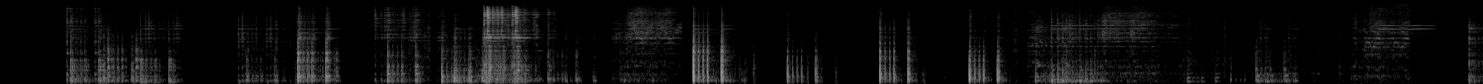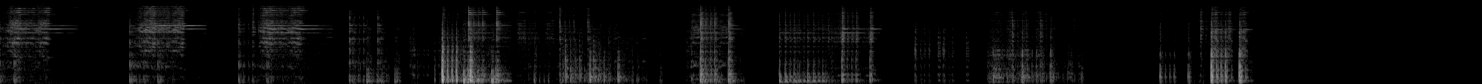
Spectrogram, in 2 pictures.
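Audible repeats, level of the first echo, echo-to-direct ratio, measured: 4, -11.5 dB, -1.0 dB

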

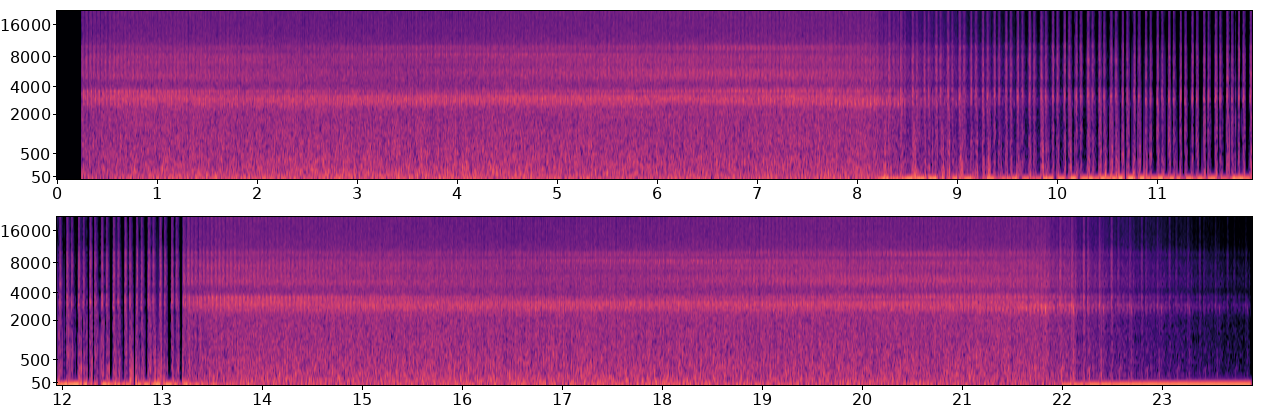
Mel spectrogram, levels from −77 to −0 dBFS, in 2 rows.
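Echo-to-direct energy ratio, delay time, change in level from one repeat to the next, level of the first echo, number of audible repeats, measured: -1.5 dB, 57 ms, no steady repeat, -13.5 dB, 12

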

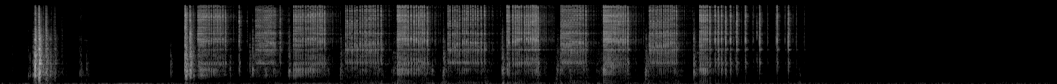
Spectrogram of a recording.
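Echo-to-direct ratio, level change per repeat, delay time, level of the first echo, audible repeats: -19.0 dB, -5.5 dB, 79 ms, -20.0 dB, 2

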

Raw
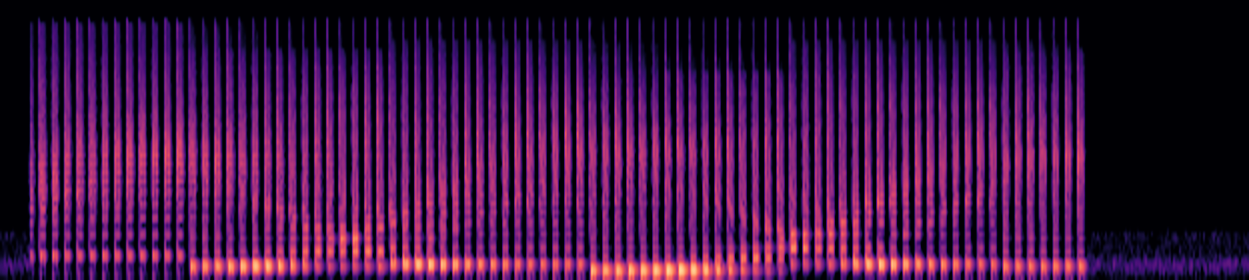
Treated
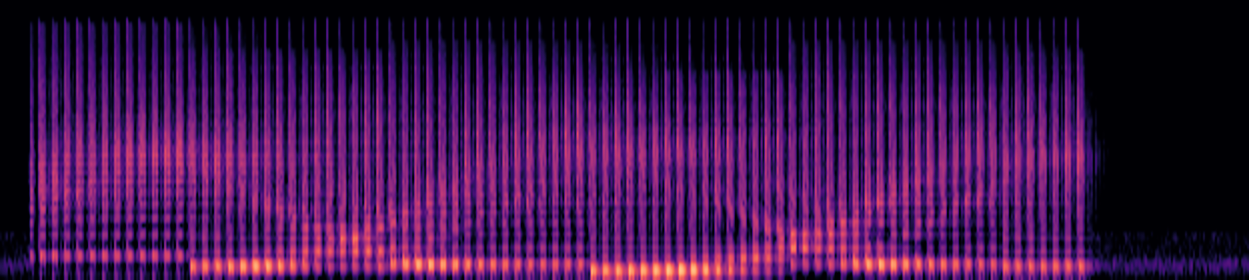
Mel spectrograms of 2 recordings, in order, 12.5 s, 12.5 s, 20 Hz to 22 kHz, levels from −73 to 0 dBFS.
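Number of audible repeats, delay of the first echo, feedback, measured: 2, 87 ms, 39%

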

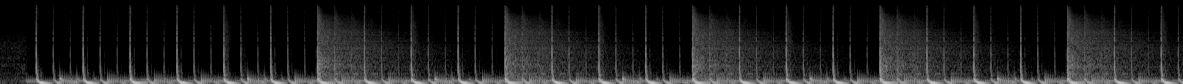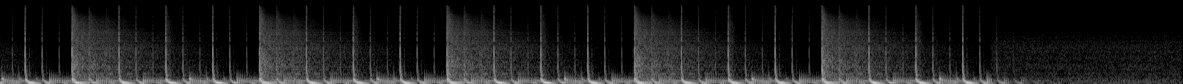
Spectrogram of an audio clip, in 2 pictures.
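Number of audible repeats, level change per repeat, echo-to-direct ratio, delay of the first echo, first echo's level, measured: 4, -7.0 dB, -9.0 dB, 0.17 s, -10.0 dB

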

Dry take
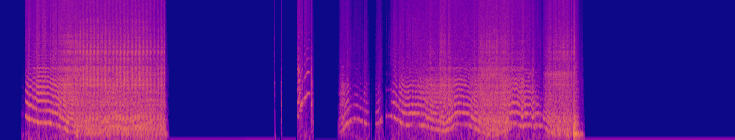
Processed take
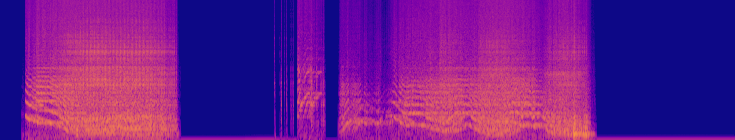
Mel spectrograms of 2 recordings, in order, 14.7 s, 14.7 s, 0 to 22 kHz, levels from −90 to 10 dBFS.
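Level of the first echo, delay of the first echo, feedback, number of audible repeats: -7.5 dB, 0.107 s, no steady repeat, 3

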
